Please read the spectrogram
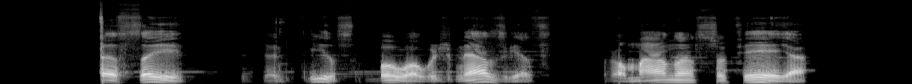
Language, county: Lithuanian, Alytus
